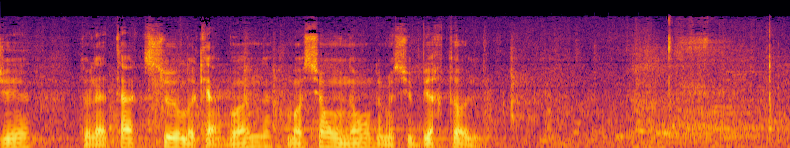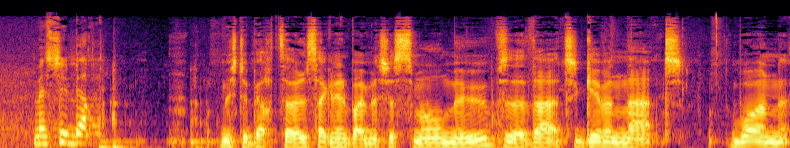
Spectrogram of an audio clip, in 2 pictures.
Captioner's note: speaking French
